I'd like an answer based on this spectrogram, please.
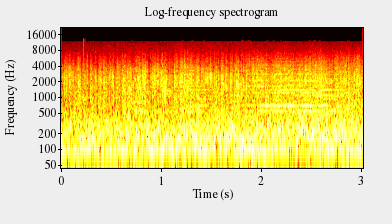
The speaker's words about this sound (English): A few hours later, the second Polaris is fired.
